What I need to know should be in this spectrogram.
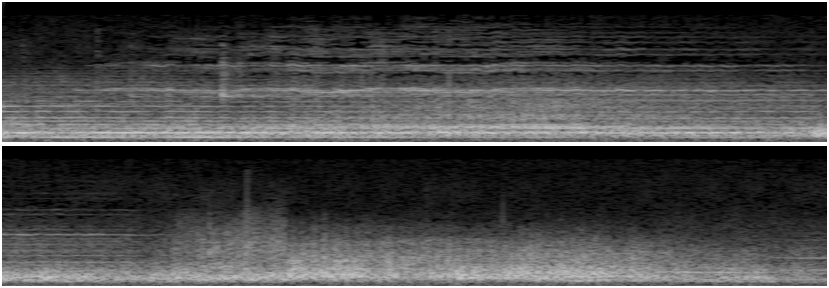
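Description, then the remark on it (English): Loud, continuous rumbling of a gathering thunderstorm, a deep rolling roar that swells into broader crashing noise halfway through, with a steady humming drone underneath at first and no voices. “As they ate, they heard storm gather.”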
